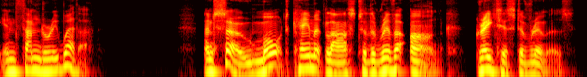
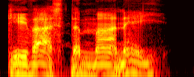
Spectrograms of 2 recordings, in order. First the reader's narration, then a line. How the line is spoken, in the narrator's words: he rasped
